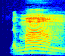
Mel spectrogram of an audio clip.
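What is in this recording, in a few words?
"demam", Malay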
